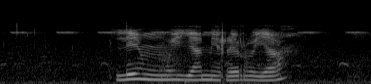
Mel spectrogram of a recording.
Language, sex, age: Tswana, female, 22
